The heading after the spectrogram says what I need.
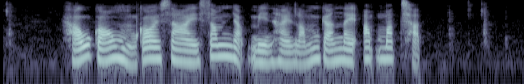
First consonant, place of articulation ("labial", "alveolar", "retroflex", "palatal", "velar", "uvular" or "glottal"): glottal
